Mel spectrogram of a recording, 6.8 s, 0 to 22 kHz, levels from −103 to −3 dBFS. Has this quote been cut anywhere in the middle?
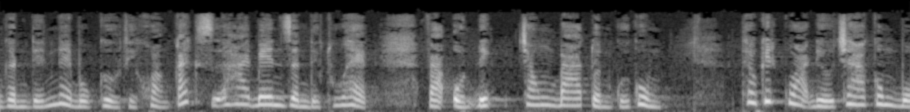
no; 0 cuts

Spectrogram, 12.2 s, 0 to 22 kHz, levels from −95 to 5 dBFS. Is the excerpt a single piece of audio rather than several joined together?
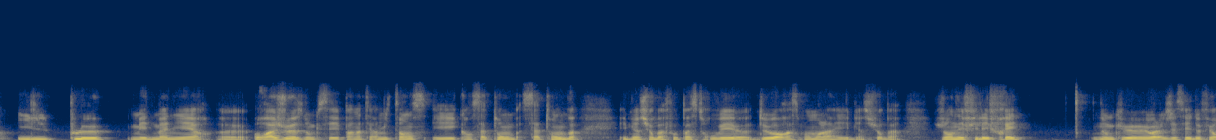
yes; 0 cuts

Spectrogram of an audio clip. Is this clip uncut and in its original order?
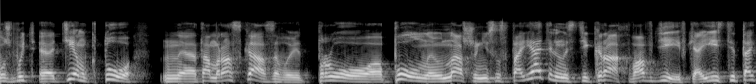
yes; 0 cuts

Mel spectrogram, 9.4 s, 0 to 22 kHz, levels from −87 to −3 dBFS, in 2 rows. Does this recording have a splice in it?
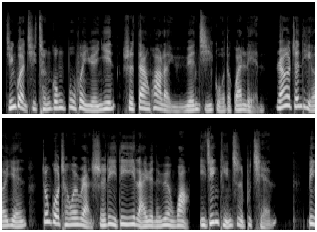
yes; 3 cuts; at 1.8 s, 4.0 s, 7.6 s

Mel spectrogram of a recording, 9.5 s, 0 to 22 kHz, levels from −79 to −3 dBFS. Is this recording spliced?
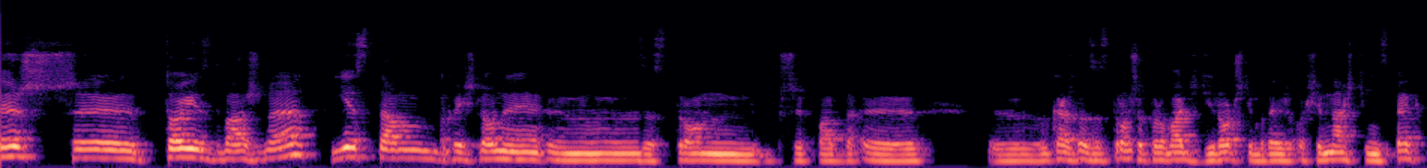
yes; 4 cuts; at 2.1 s, 2.9 s, 4.2 s, 7.5 s

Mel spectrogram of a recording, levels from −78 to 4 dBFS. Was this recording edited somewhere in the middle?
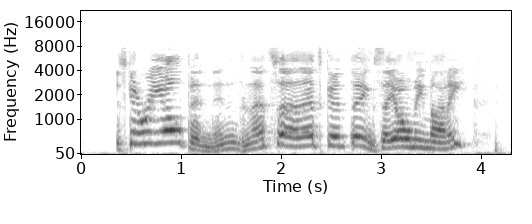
yes; 1 cut; at 1.6 s

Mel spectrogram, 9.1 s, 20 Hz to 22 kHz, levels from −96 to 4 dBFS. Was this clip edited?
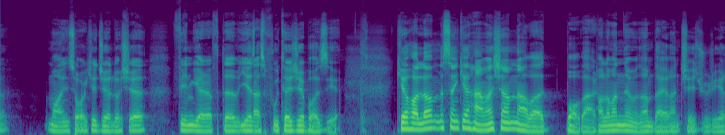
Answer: yes; 2 cuts; at 3.2 s, 7.5 s

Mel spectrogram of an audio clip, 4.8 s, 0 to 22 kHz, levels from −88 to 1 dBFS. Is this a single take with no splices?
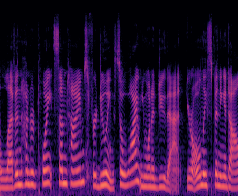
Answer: no; 2 cuts; at 2.3 s, 2.8 s

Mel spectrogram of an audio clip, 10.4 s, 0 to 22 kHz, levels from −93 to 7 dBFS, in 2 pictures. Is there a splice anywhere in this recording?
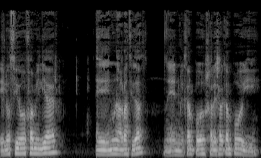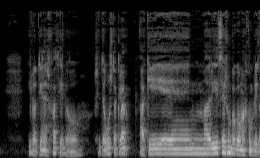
no; 0 cuts

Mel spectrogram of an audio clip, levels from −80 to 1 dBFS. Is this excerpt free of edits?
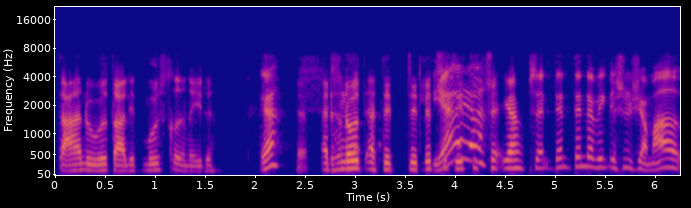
no; 3 cuts; at 2.4 s, 4.8 s, 5.2 s

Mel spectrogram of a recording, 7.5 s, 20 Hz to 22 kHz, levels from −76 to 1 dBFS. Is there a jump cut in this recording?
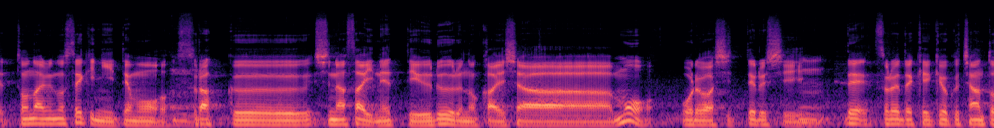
yes; 1 cut; at 6.3 s

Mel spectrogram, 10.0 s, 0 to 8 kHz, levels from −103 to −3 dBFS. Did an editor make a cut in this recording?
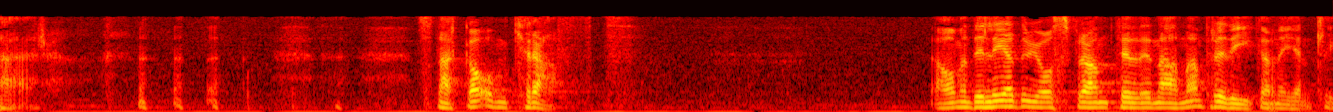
no; 0 cuts

